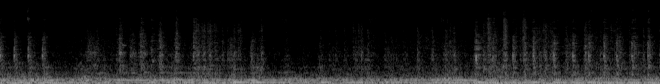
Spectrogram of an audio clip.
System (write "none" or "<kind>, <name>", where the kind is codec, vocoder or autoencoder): vocoder, BigVGAN v2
